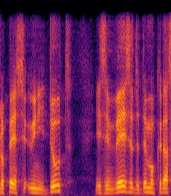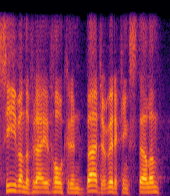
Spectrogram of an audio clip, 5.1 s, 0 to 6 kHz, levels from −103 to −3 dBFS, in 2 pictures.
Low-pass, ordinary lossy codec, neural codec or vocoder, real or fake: 5.4 kHz; none; codec, 16 kHz, about 1 kbps, DyCAST, with the encoder's durations; fake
